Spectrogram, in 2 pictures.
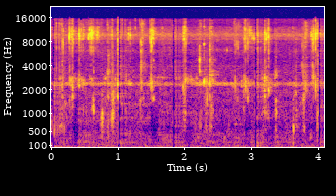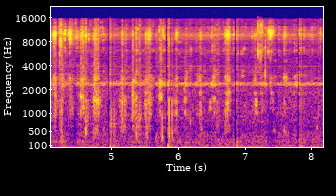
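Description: Close-miked chewing of rice and curry eaten by hand, with many short wet mouth clicks and a crunchy bite of raw green chilli.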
